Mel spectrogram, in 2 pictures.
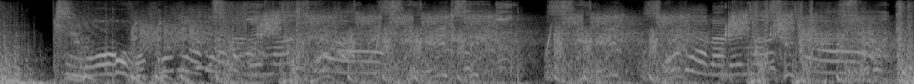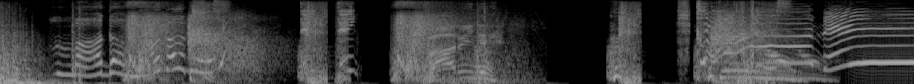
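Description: Fighting game blows land with sharp hits and whooshes.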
